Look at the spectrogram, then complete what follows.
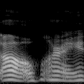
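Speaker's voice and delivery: put-on disappointed voice. Retelling a scene where Dean was disappointed: imitating a disappointed Dean. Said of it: "he actually was pretty disappointed".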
